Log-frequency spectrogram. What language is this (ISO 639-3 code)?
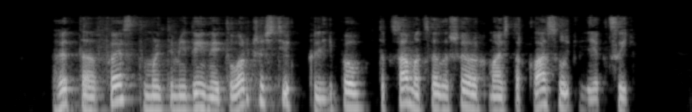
bel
